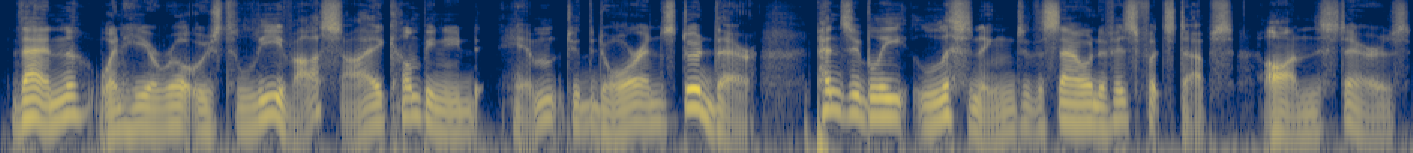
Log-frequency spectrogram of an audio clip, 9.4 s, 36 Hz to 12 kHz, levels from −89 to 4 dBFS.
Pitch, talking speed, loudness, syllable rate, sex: 110 Hz, 170 wpm, -22 LUFS, 4.7 syllables/s, male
